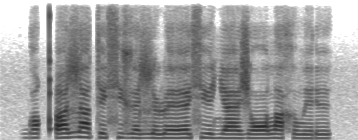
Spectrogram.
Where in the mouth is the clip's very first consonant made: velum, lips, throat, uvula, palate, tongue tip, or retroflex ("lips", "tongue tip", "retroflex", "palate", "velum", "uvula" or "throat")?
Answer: velum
